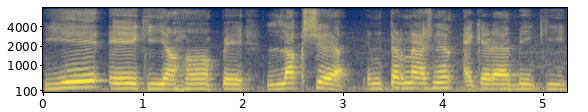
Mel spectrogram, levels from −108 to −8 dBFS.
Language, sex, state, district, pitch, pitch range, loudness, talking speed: Hindi, male, Haryana, Rohtak, 175 Hz, 170-185 Hz, -14 LUFS, 90 wpm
